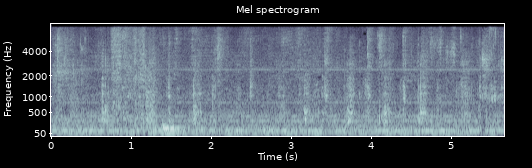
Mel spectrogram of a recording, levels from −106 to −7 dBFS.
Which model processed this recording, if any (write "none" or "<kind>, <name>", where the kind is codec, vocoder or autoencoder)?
none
